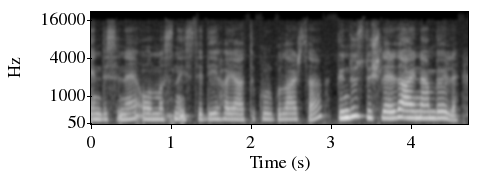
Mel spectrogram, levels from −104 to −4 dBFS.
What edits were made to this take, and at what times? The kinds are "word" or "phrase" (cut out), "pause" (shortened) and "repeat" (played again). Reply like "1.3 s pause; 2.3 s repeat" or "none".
3.0 s pause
